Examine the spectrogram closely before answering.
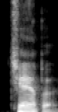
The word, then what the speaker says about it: Ciampa: Ciampa. It's Ciampa. It's Ciampa. I am bound and determined to pronounce this guy's name correctly. It's Tommaso Ciampa. That's it. If you say any other way, it's wrong.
